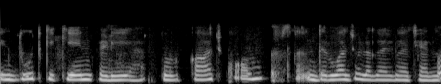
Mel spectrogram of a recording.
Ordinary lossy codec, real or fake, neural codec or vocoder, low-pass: Opus, 24 kbps; fake; vocoder, 44.1 kHz, 128 mel bands every 512 samples, BigVGAN v2; 7.2 kHz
